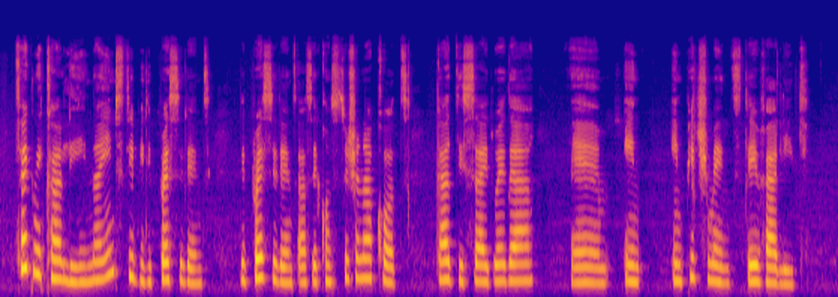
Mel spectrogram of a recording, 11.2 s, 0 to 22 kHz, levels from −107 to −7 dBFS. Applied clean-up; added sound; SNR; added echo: none; none; none; none.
